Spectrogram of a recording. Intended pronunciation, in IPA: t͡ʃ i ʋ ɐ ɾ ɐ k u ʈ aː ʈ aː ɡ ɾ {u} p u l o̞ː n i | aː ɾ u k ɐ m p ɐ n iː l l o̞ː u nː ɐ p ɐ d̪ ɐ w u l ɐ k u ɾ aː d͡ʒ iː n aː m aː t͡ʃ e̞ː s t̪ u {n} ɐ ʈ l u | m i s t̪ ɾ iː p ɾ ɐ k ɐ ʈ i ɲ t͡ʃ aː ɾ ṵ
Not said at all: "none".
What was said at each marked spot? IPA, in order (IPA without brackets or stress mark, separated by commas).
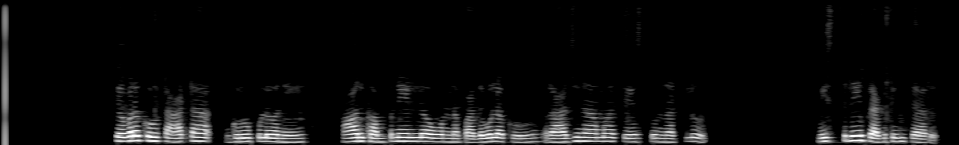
uː, nː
